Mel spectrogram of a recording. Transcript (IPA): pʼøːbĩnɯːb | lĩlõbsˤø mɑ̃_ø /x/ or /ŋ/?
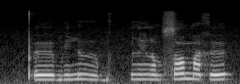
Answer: x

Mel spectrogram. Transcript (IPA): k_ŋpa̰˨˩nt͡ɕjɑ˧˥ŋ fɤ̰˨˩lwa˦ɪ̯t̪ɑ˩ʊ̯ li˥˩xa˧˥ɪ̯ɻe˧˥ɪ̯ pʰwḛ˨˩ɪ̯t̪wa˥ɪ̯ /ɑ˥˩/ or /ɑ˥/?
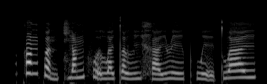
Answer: ɑ˥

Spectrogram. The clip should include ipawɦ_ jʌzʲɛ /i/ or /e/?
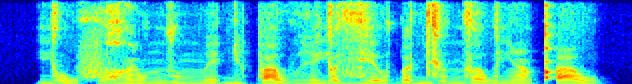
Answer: e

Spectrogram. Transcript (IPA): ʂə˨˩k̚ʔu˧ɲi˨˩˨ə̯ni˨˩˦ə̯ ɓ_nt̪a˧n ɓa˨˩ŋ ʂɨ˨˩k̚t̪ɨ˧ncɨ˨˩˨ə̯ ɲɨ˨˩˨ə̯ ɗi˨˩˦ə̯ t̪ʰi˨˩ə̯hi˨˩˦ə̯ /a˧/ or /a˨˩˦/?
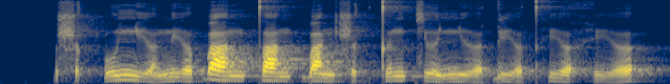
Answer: a˧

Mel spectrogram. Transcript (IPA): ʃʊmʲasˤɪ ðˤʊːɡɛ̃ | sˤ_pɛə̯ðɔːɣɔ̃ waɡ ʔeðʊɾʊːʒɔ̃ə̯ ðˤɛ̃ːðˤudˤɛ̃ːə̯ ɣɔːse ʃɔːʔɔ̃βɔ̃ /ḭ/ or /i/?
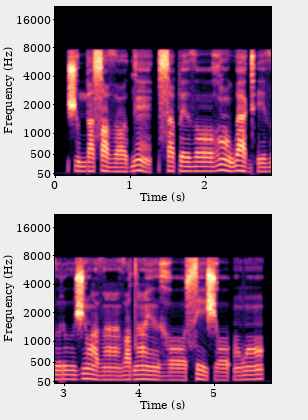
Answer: i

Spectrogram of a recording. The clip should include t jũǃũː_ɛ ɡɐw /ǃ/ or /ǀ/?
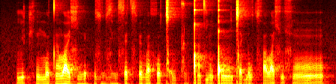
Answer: ǀ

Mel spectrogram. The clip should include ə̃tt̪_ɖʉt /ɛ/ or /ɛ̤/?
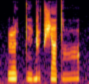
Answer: ɛ̤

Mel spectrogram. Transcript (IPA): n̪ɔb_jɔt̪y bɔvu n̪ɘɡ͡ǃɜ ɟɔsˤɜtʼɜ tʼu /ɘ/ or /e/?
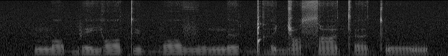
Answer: e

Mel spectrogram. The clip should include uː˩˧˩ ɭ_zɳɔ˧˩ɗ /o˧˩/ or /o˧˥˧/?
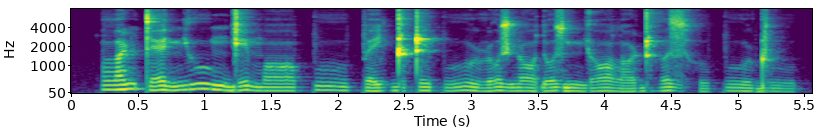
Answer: o˧˥˧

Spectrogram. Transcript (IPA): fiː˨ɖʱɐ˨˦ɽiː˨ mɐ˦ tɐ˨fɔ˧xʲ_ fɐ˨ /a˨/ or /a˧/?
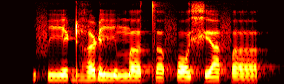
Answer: a˧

